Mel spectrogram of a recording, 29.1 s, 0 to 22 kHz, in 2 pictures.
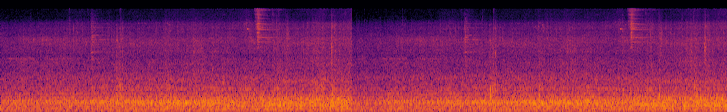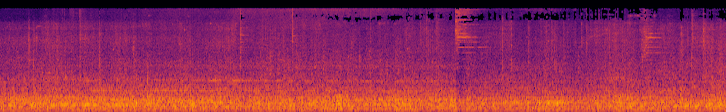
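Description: EMD GP11 diesel locomotive passing close by with its engine running, followed by a string of covered hopper cars whose steel wheels rumble and clack steadily over the rail joints, with a few sharp clicks. The sound drops briefly at a cut about seven seconds in.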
